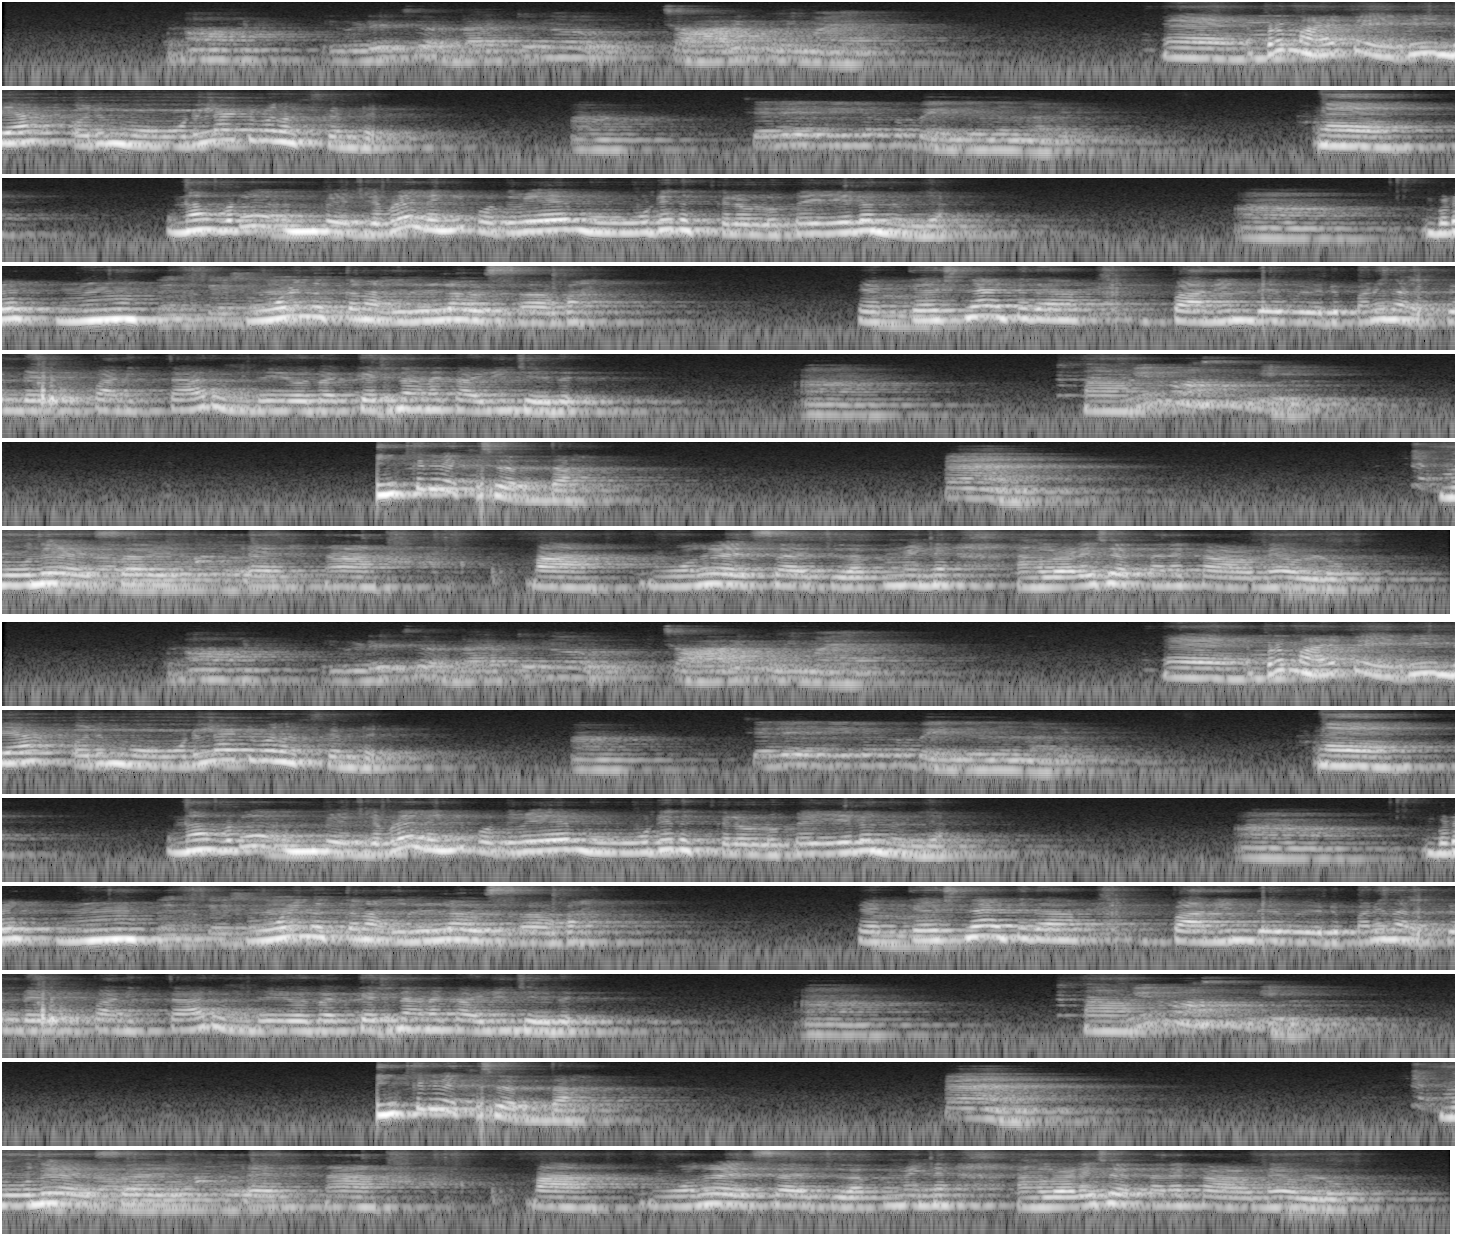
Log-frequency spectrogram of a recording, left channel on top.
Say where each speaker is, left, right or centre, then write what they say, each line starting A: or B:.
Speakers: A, on the left; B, on the left.
A: ആഹ് ഇവിടെ ചെറുതായിട്ട് ഇന്ന് ചാറിപ്പോയി മഴ.
B: ഏഹ് ഇബ്ടെ മഴ പെയ്തീല്ല. ഒരു മൂടലായിട്ട്പ്പ നിക്ക്ണ്ട്.
A: ആഹ് ചെല ഏരീലൊക്കെ പെയ്ത്ണ് ഇന്നാല്.
B: ഏഹ് ഇന്നാ ഇവിടെ
A: പിന്നെ
B: ഒന്നും പെയ്തില്ല.
A: എന്തൊക്കെ
B: ഇവിടെ അല്ലെങ്കി പൊതുവേ മൂടി നിക്കലൊള്ളു. പെയ്യലൊന്നുല്ല.
A: ആഹ്
B: ഇബെടെ ഉം
A: വെക്കേഷൻ
B: മൂടി
A: ആയിട്ട്
B: നിക്കാ
A: എന്തൊക്കെ
B: നല്ല
A: പരിപാടി
B: ഉസാറ. വെക്കേഷനാ
A: ആഹ്
B: ട്ടിതാ പണിണ്ട്. വീട് പണി നടക്ക്ണ്ട്. പണിക്കാരുണ്ട് വെക്കേഷനാണേ കഴിയേം ചെയ്ത്.
A: ആഹ്
B: ആ
A: ഇഞ് ഒരു മാസില്യേ
B: ഇൻക്ക് <unintelligible> ചെറ്താ
A: ഏഹ്
B: മൂന്ന്
A: ചെറുതാവുമ്പോ
B: വയസായി
A: കൊഴ്
B: ഏ ആഹ്. ആഹ്. മൂന്ന് വയസായിട്ടൊള്ളു. അപ്പ പിന്നെ അംഗൻവാടി ചേർത്താനൊക്കെ ആവ്ണേ ഒള്ളു.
